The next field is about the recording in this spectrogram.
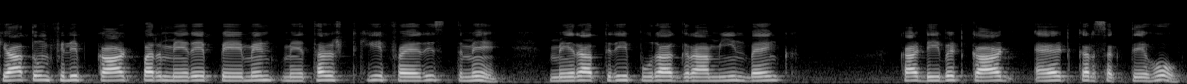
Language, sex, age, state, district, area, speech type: Urdu, male, 18-30, Uttar Pradesh, Muzaffarnagar, urban, read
